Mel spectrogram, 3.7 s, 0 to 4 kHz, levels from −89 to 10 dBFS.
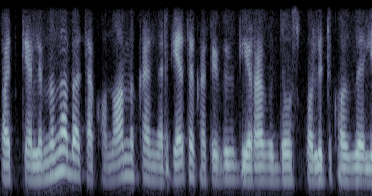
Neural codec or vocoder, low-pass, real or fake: none; 3.6 kHz; real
